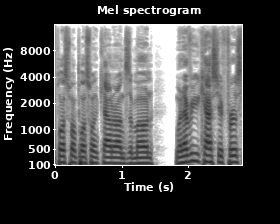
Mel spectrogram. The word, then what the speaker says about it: Zimone: I got so much for pronouncing it Zimony in a video.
